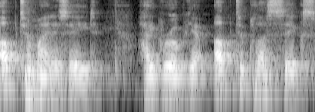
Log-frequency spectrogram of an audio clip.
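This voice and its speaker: In a room with audible echo, a man speaks with a fairly high pitch and a dark, mellow tone. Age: 60s. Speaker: eye surgeon. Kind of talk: conference lecture. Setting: conference hall with audience.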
